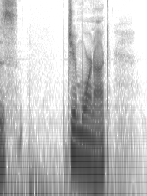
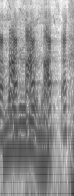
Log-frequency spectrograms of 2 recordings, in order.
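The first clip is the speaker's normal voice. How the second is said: laughing. Real, not acted. Refusing while laughing.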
